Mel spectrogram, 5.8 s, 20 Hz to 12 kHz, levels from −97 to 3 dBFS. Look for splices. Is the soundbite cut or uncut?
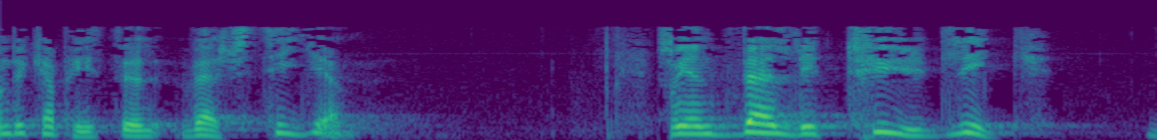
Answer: cut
